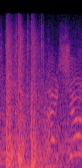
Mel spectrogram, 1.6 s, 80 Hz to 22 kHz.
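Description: Gunfire in the action-adventure game Uncharted 4: A Thief's End, with a few close, punchy shots in quick succession followed by ringing, whistling tails.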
